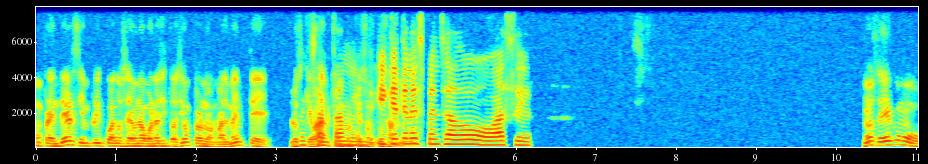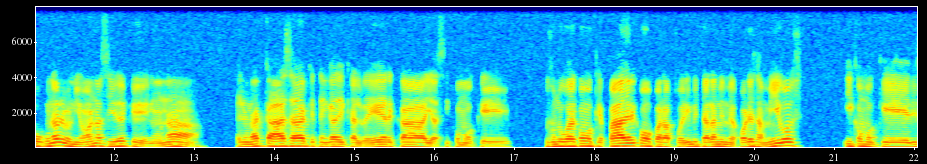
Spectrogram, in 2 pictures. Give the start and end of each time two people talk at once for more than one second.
3.3-4.8

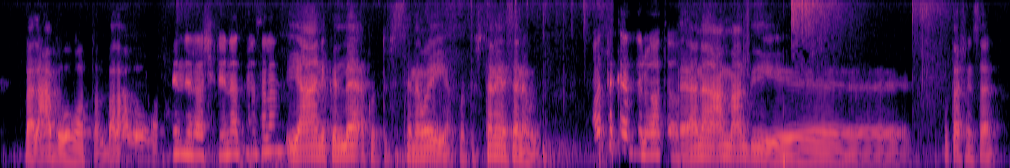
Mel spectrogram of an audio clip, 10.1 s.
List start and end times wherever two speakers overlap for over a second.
none

